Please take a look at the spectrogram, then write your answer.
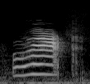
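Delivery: high loud comic quack; mock bird squawk. Reader to children, a high loud squawk.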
